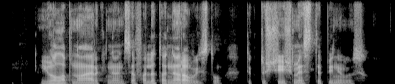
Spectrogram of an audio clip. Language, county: Lithuanian, Kaunas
